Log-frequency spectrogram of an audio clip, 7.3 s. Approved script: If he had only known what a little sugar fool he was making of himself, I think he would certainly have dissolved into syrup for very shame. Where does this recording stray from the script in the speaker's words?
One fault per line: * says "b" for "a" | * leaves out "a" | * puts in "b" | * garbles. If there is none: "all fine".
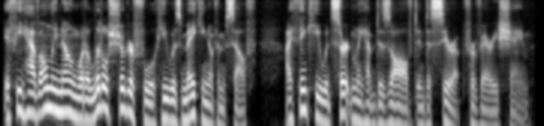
* says "have" for "had"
